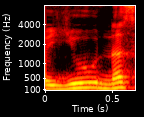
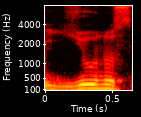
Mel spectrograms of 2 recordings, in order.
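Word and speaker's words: یونس: हजरत यूनुस अल सलाम हम आमतौर पर जब बोलते यूनुस तो यस कहते हैं तो यह यस नहीं है बल्कि यह लफ जो है यूनुस है तो यह क्या है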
